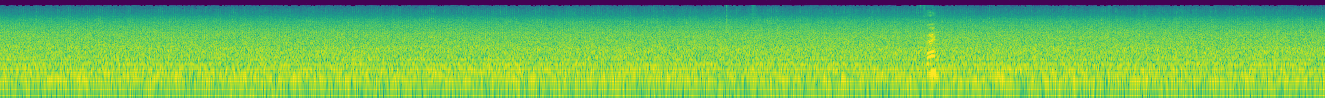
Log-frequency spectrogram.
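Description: A propeller plane's engine drones steadily up close.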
